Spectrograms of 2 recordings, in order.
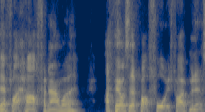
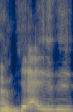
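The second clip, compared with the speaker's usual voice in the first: acted very high, slurred, garbled, barely formed words; 9 semitones higher than usual. Retelling a reply after dental surgery left bone in the tongue: imitating being barely able to speak. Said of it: "That's literally what I sounded like".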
